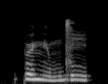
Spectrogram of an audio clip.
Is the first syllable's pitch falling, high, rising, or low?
high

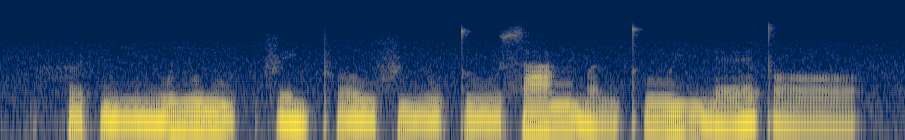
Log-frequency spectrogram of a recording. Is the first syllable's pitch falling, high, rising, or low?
low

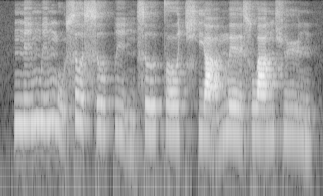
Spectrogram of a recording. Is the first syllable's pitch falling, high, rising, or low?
rising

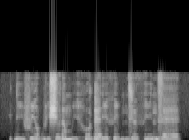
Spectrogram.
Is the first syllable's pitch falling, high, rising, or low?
rising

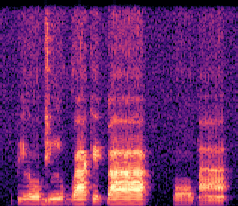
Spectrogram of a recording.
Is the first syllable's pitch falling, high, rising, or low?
low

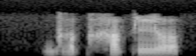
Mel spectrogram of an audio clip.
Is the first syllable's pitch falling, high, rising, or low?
low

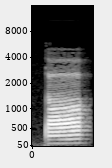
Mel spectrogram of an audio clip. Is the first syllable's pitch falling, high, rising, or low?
rising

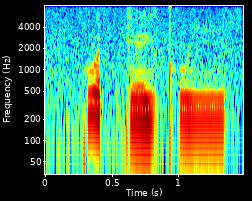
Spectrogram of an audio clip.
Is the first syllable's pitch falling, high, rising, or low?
high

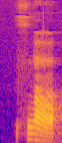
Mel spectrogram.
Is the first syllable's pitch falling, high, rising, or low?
falling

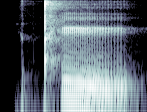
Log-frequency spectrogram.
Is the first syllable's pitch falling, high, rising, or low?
falling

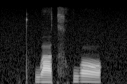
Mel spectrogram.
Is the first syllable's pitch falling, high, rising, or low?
rising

